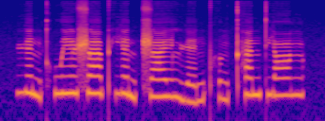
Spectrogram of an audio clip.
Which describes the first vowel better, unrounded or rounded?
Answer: unrounded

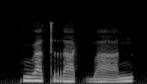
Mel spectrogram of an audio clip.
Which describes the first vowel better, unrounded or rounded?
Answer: rounded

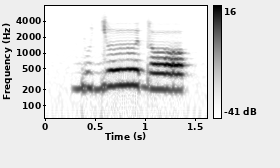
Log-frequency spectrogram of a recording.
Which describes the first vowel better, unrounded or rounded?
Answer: rounded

